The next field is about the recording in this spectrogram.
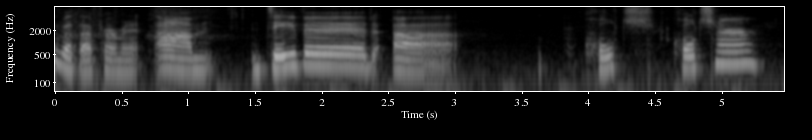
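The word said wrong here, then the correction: Koechner: he's Uncle Howie. – Keckner? – Is that how you say it? – Yeah.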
